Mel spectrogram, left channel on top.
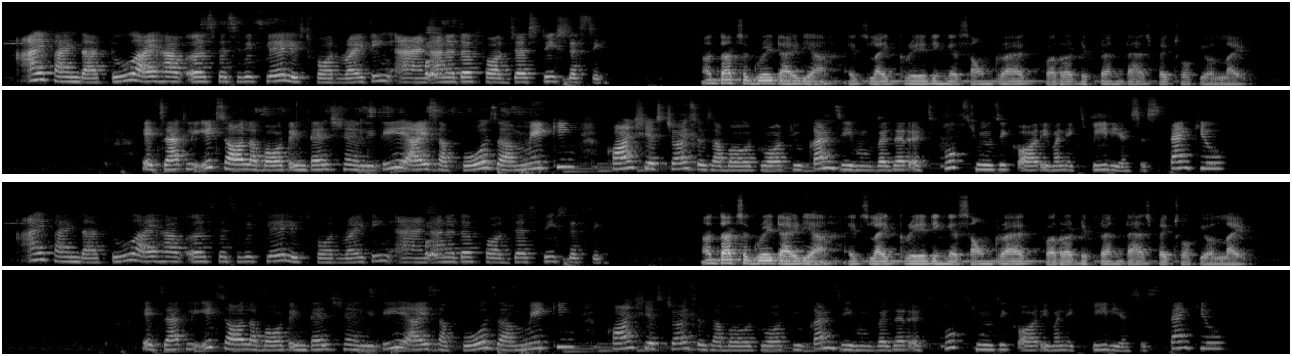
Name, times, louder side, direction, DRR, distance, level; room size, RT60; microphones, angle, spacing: voice 1, 0.0-6.1 14.3-25.1, left 6 dB, 50° left, 0.7 m, -31 dB
voice 2, 7.0-12.5, right 3 dB, 20° right, 0.3 m, -28 dB
sound 1, 14.5-22.6, left 1 dB, 75° left, 6.1 m, -53 dB
head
